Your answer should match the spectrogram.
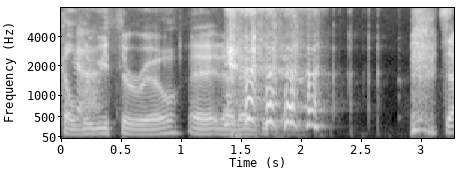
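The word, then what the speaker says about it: Theroux: Well, that I interview high schoolers like a Louis Theu. Is that how you say his name? I have no idea. He said, you said it right. It's Theu. Yeah.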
